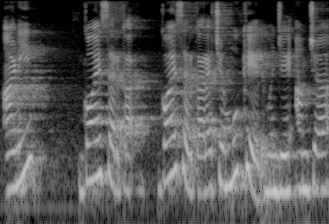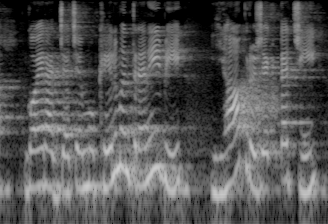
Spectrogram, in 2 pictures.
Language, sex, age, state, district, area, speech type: Goan Konkani, female, 30-45, Goa, Bardez, rural, spontaneous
